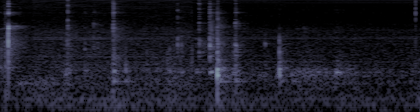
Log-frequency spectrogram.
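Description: Faint, scattered light clicks and taps, about eight in four seconds, the sharpest just after the start and another about two seconds in.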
